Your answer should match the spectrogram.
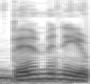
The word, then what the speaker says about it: Bimini: the route to atlantis the bimini road which rhymes with bikini by the way i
